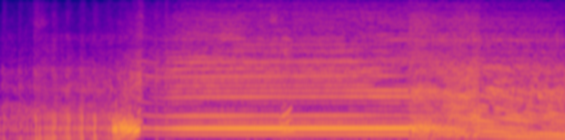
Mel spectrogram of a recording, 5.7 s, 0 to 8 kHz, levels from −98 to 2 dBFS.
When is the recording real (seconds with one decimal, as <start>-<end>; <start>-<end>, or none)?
0.0-0.4; 1.1-4.1; 4.8-5.7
